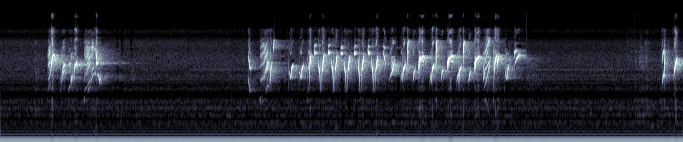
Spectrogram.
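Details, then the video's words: Wild European goldfinch: a brief twittering burst, a pause, then a long, fast, jangling run of mixed chirps and buzzes, closing with a short call. "Écoutez et appréciez le doux chant du chardonneret sauvage"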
